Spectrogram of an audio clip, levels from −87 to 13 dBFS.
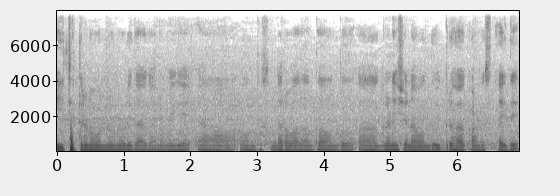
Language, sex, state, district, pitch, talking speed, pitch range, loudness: Kannada, male, Karnataka, Raichur, 115 Hz, 95 wpm, 115-120 Hz, -25 LUFS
